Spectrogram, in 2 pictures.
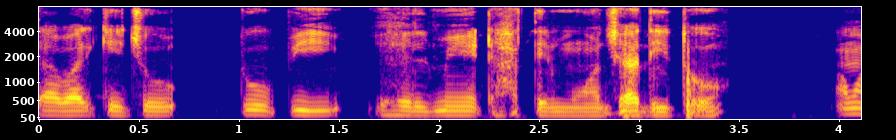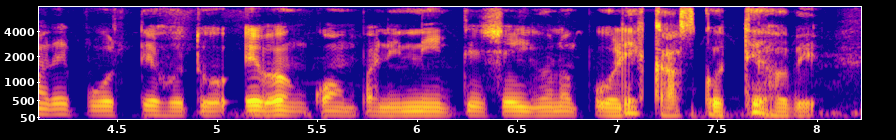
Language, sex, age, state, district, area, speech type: Bengali, male, 18-30, West Bengal, Dakshin Dinajpur, urban, spontaneous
